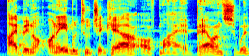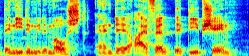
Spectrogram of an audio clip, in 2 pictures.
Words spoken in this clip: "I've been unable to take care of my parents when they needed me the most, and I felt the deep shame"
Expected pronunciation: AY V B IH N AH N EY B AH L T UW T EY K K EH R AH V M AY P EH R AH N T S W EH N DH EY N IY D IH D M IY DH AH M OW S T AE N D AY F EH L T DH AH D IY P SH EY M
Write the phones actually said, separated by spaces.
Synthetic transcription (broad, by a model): AY B IH N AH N EY B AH L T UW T EY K K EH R AH V M AY P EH R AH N S W EH N DH EY N IY D IH D M IY DH AH M OW S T AE N D AY F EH L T DH AH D IY B SH EY M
